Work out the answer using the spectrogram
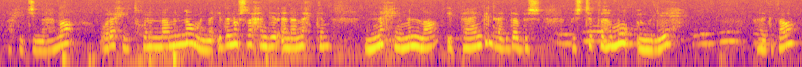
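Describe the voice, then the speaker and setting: A woman's voice: on the high side, rough recording. Chatty Algerian woman explaining sewing. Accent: Algerian Arabic. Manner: chatty, repeats herself, addresses viewers directly. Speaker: sewing tutorial host. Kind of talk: casual step-by-step craft demonstration.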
